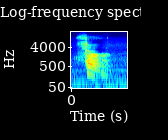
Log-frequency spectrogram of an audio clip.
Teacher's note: the tip is slightly through the front teeth and then pulled slightly back · the lips they're totally relaxed for the th but flared for the r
